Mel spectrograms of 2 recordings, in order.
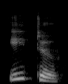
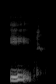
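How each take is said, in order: First: An extra 'u' vowel follows the final t. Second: The word ends cleanly on the final t. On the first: The speaker calls it wrong. "or itu" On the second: The speaker calls it right. "Just eat"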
